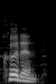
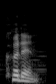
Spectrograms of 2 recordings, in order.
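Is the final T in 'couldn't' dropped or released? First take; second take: dropped; dropped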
